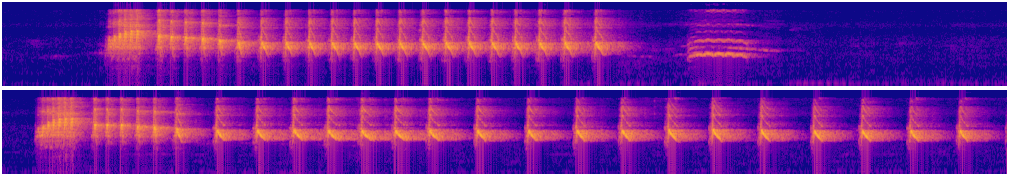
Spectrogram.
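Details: Kapas tembak used as a training bird, giving long bursts of rapid, evenly repeated sharp chips, each burst starting higher and settling lower, with two buzzy notes in a short pause and near-silent surroundings.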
